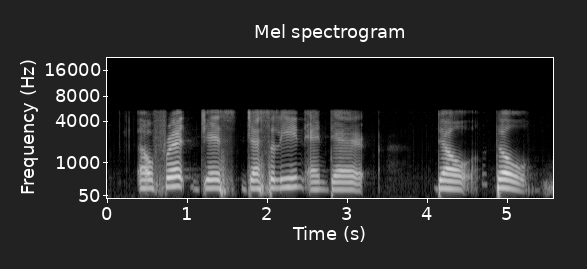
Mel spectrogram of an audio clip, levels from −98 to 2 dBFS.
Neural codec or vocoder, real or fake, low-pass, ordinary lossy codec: codec, 24 kHz, 3.1 kbps, DualCodec; fake; 5.4 kHz; none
